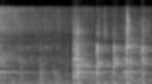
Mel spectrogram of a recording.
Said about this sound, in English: So we just wait for our butter to melt down, which you can hear it's just about there.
